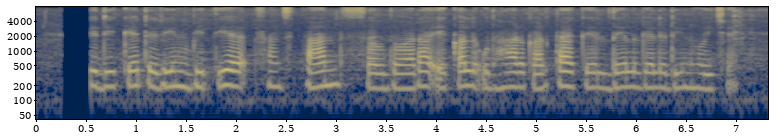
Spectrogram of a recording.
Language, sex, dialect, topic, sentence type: Maithili, female, Eastern / Thethi, banking, statement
